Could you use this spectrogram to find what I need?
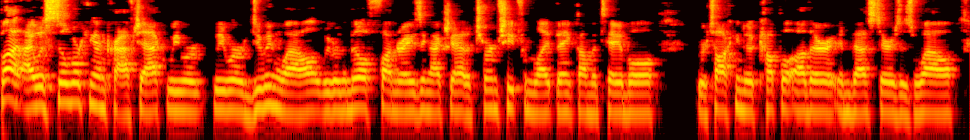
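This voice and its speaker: Against a quiet background, a man with an American accent talks very fast in a fairly high pitch, with hardly any pauses, fairly even intonation and very even loudness. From Minnesota, US Midwest. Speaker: company founder. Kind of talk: interview.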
